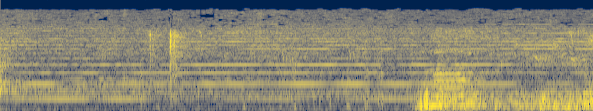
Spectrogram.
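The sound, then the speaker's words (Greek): A steady low drone hangs in the background, then about two seconds in a deep, distant rumble of explosions and thunder cracks rolls in and keeps grumbling, louder than before, to the end, with no storm in sight. “Εκείνη τη στιγμή ακούτε κάποιες εκρήξεις από μακριά.”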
